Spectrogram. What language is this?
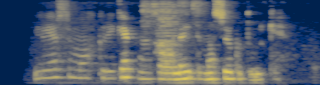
Icelandic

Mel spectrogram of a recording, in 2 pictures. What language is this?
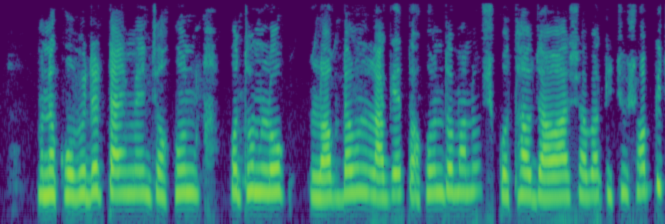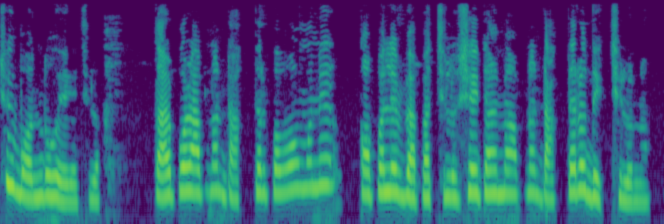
Bangla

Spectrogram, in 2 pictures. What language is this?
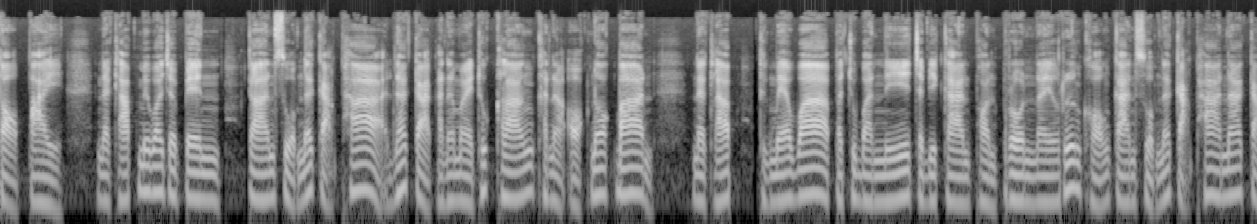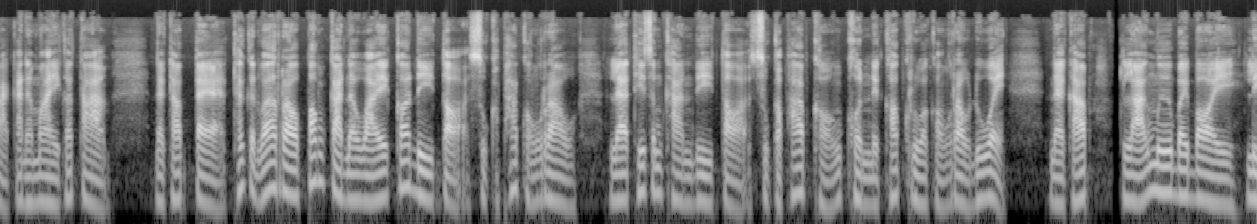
Thai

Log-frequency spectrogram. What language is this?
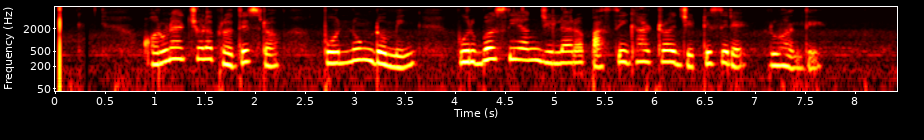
Odia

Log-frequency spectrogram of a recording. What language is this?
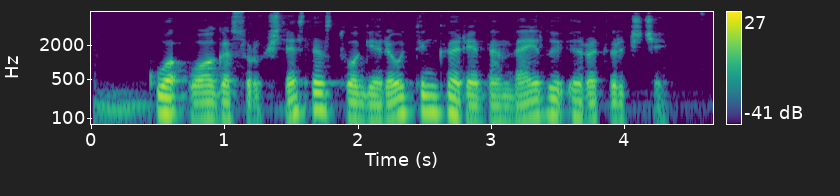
Lithuanian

